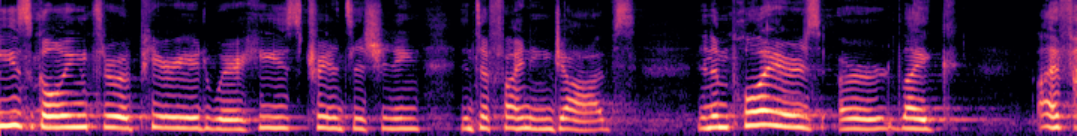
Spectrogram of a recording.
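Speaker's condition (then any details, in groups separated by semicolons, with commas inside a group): Cerebral palsy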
